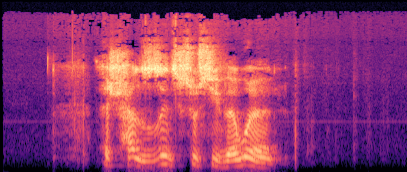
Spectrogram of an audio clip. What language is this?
Kabyle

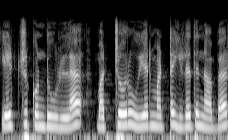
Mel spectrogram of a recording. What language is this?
Tamil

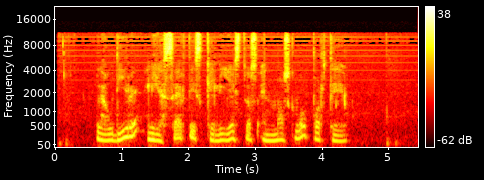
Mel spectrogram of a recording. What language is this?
Esperanto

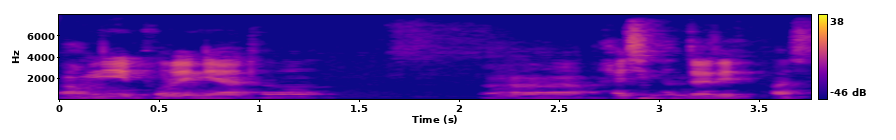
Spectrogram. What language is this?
Bodo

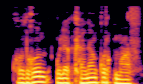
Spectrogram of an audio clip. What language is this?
Bashkir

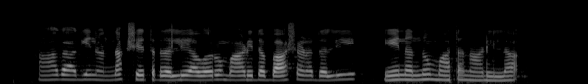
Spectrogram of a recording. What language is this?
Kannada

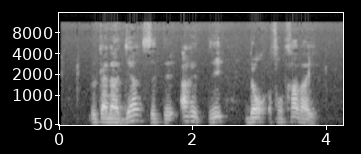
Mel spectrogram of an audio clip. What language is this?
French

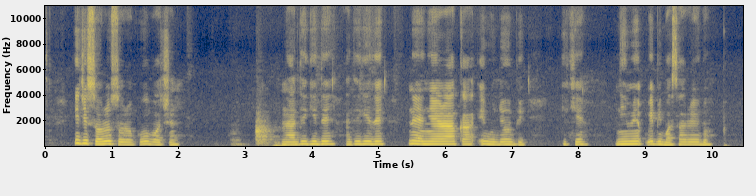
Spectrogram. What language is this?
Igbo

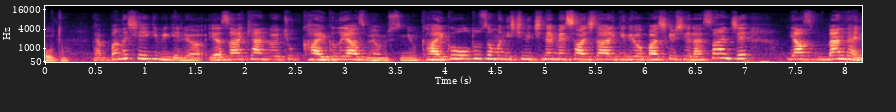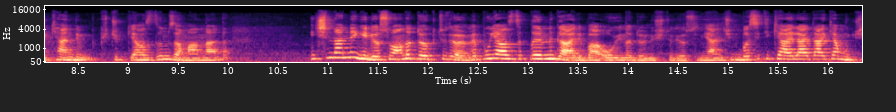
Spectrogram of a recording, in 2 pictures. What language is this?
Turkish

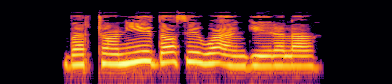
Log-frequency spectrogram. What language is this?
Pashto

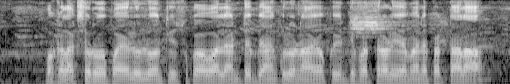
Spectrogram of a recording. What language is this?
Telugu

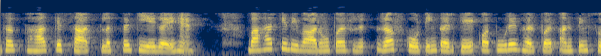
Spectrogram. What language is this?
Hindi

